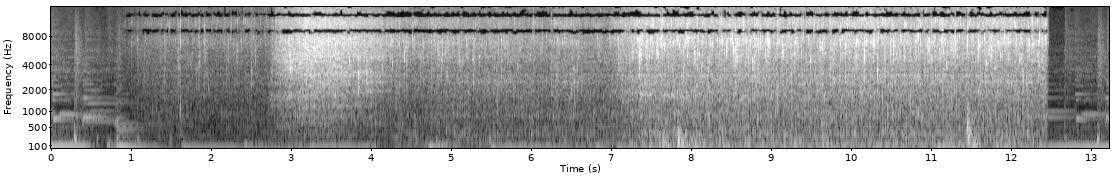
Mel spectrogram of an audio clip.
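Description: Food sizzling as it fries in a hot pot, a dense hiss that builds about three seconds in and cuts off abruptly near the end, with quiet background music underneath.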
